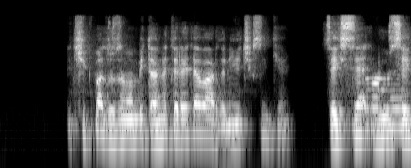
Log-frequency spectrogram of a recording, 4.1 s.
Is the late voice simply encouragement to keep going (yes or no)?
yes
